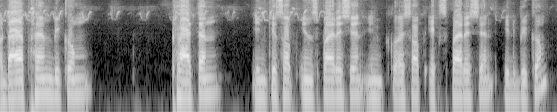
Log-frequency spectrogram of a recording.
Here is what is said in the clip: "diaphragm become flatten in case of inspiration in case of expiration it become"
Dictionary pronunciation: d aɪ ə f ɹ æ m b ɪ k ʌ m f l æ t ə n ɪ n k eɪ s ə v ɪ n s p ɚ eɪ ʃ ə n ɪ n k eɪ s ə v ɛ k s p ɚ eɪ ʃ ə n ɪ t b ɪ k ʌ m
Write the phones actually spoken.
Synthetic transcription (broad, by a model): d aɪ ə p ɹ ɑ m b ɪ k ʌ m p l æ t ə n ɪ n k eɪ s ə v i n s p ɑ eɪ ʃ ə n ɪ n k eɪ s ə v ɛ k s p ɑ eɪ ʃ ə n ɪ t b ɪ k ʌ m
